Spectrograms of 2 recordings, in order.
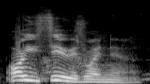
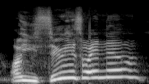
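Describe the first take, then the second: First: Said in the usual way. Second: High, stunned disbelief; are you serious, pitched way up; exasperated disbelief; incredulous. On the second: Real, not acted. Repeats earlier line higher.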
